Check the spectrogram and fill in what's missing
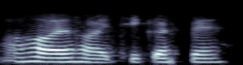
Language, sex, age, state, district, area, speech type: Assamese, female, 30-45, Assam, Kamrup Metropolitan, urban, conversation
